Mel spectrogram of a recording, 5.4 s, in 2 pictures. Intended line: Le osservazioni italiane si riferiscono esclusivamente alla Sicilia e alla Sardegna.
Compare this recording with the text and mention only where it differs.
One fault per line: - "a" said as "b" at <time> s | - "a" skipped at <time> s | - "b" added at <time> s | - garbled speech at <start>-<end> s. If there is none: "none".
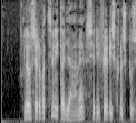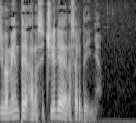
none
